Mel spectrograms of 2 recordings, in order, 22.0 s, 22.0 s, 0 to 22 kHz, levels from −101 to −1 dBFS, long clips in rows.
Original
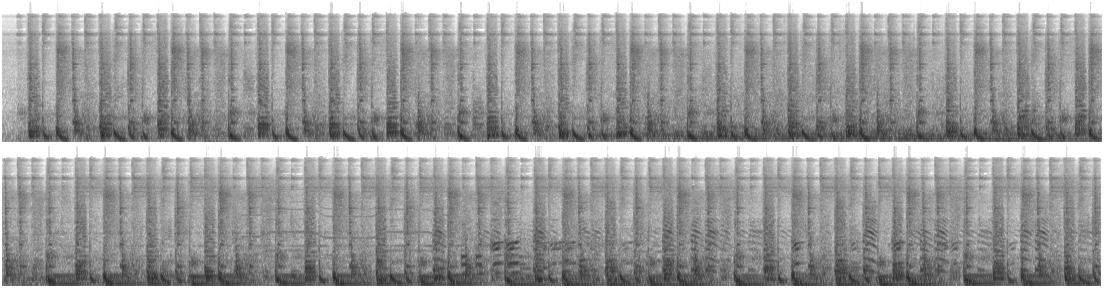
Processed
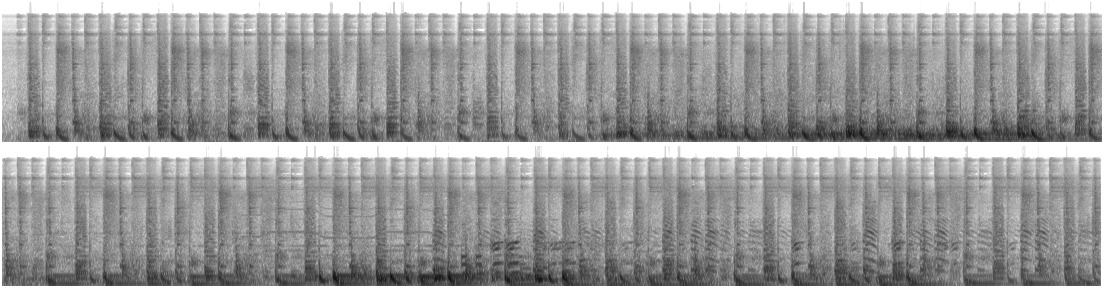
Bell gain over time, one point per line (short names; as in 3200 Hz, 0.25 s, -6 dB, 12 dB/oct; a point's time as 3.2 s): bell 170 Hz 1.8 oct
-1 dB
from 3.92 s -9.5 dB
from 6.01 s +2.5 dB
from 8.02 s +9.5 dB
from 10.43 s -1 dB
from 14.13 s +11 dB
from 16.73 s +0.5 dB
from 20.22 s -8.5 dB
